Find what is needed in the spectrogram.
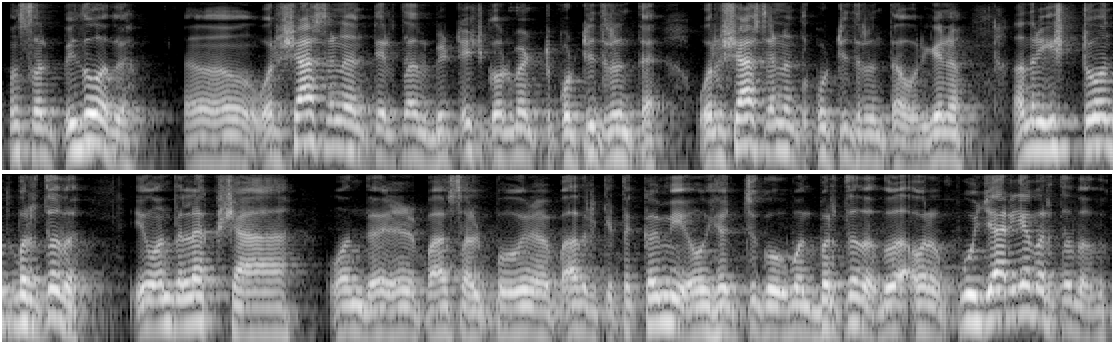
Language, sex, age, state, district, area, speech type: Kannada, female, 60+, Karnataka, Gadag, rural, spontaneous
